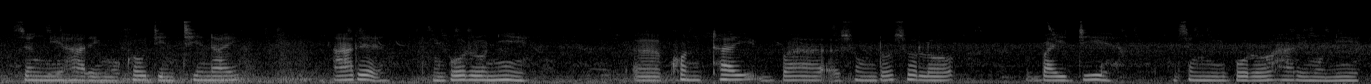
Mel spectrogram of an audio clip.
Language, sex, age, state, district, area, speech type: Bodo, female, 30-45, Assam, Baksa, rural, spontaneous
